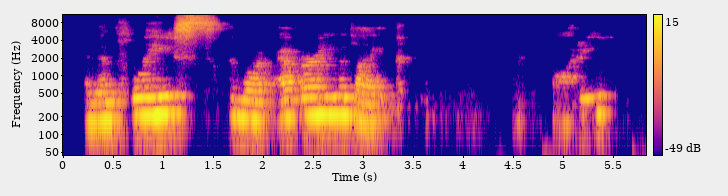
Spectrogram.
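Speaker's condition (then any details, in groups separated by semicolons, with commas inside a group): No condition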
